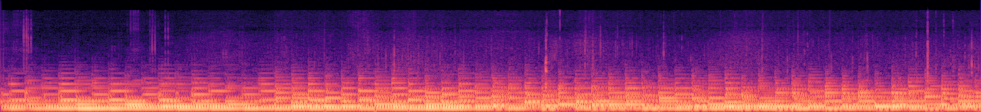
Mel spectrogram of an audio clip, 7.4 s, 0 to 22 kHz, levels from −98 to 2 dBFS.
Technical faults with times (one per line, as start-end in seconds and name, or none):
0.00-2.06 channel delay (comb filtering)
5.40 dropped samples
